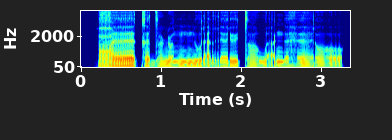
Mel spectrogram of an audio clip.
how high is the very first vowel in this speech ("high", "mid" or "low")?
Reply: mid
